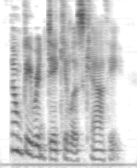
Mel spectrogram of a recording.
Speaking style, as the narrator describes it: snapped back

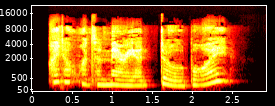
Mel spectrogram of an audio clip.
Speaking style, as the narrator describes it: I whispered furiously

